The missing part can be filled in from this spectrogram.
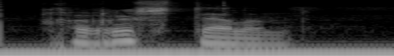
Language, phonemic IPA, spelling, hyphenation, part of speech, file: Dutch, /ɣəˈrʏststɛlə(n)/, geruststellen, ge‧rust‧stel‧len, verb, Nl-geruststellen.ogg
- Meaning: to put at ease, reassure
